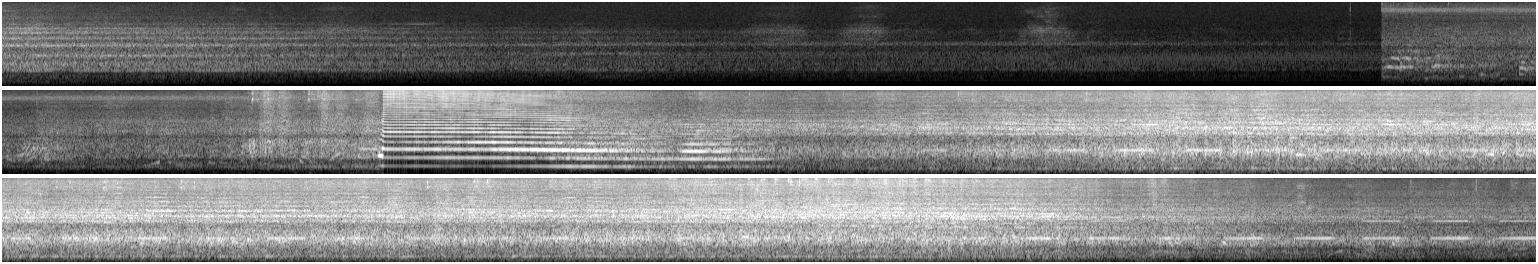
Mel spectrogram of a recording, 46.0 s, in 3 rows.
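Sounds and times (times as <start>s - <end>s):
train wheels rumbling on rail: 0.0s - 6.4s, 13.8s - 46.0s
locomotive horn blast: 19.0s - 23.2s.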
